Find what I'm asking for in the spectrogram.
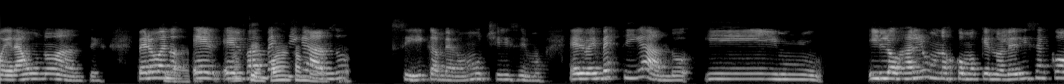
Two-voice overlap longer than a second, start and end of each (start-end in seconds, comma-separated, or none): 1.6-3.4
